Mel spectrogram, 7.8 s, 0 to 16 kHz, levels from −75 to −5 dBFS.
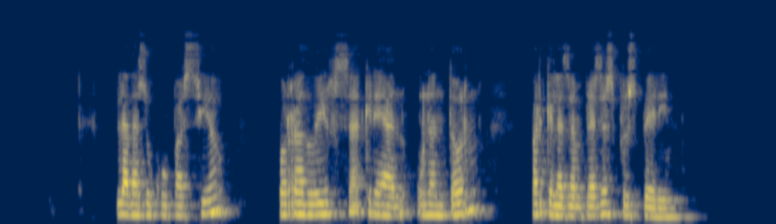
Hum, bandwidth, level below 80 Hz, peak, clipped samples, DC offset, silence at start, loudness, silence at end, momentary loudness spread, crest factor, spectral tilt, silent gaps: none; 9 kHz; -64 dBFS; -2 dBFS; under 0.1%; under 0.1%; 1.15 s; -19 LUFS; 0.85 s; 6 LU; 18 dB; -6.5 dB/octave; 2.64-2.78 s, 5.21-5.31 s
